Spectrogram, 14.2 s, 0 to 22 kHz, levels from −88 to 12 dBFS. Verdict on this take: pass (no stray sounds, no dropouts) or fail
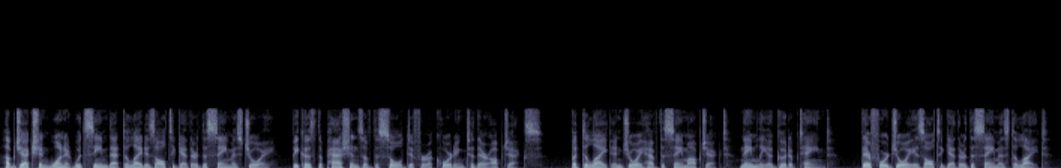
pass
